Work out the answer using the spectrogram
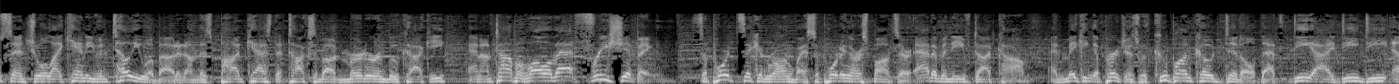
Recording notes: Phone calls.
